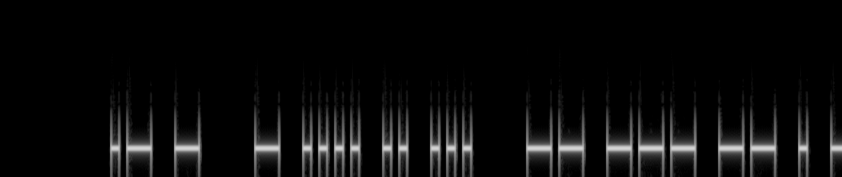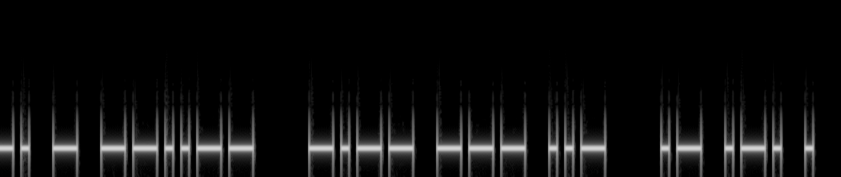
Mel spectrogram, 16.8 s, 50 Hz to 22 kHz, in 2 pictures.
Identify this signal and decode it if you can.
Morse code, heard as a keyed tone, about 15 wpm, 700 Hz. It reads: AT THIS MOMENT, YOU ARE
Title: Sentences from Top 1000 Words 15wpm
